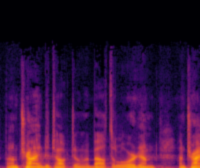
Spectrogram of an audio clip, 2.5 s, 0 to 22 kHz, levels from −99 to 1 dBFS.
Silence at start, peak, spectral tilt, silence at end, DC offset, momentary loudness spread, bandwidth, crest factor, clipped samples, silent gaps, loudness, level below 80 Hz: 0.05 s; -4 dBFS; -6.5 dB/octave; 0 s; under 0.1%; 11 LU; 14 kHz; 22 dB; under 0.1%; none; -26 LUFS; -62 dBFS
